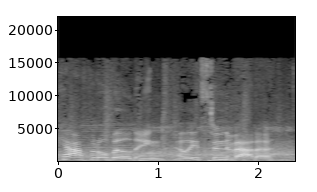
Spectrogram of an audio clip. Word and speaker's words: Nevada: home of the Capitol building at least in Nevada pronouncing the ball get out you are wondering it's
